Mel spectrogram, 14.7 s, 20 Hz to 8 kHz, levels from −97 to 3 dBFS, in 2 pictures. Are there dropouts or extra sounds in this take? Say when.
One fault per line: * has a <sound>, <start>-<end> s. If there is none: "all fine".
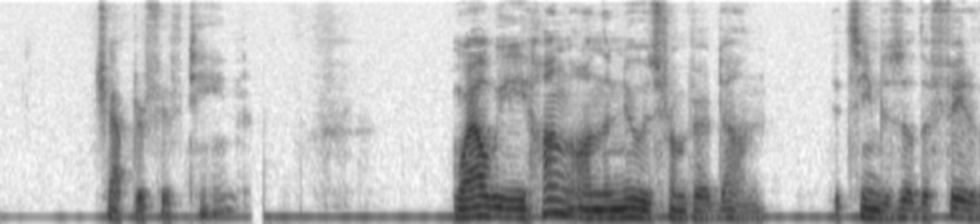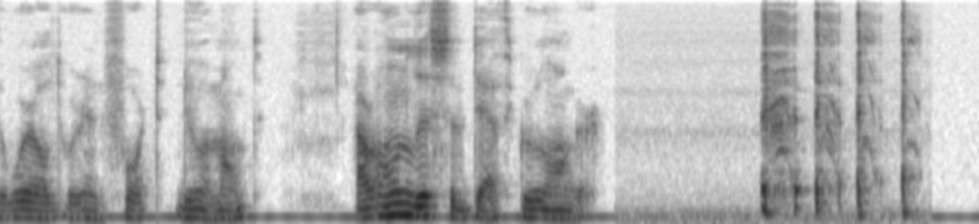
* has a cough, 13.0-14.3 s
